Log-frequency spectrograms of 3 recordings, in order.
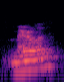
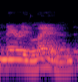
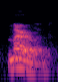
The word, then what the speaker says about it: Maryland: Maryland hello for Maryland it's actually Maryland yeah but did you say that or did she say it she said I said I said marry land we pronounce it Maryland I thought she said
